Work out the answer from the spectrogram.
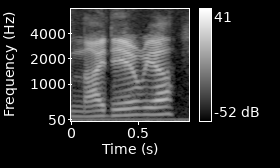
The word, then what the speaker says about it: Cnidaria: It's the Nigeria. And you write it down with a C before the N, but I don't think you pronounce the C.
